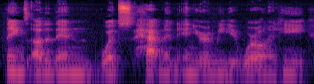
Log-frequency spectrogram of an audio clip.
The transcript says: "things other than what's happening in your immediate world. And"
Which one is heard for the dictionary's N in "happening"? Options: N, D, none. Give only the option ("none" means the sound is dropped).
N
